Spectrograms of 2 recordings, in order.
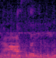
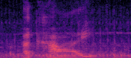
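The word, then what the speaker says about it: açaí: an acai Bowl which when I first when my first daughter first said it I was like oh Akai you are in a kaibo if I didn't know how to say it but I love awesome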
